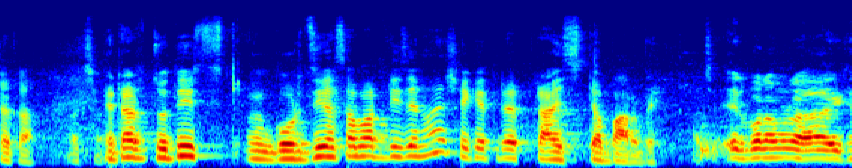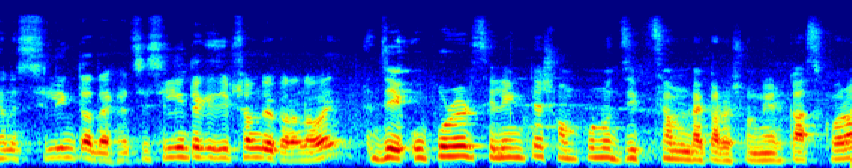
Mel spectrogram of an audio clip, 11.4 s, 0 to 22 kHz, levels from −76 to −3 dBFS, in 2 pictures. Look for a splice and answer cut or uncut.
uncut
